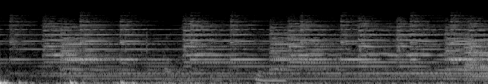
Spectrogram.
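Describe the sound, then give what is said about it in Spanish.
Church bells in Teruel, Spain, peal at midday in protest against depopulation, in a rapid, overlapping cascade, their bright ringing tones sustained and layered over one another, fairly loud and steady throughout, with a faint low background rumble. “Así han sonado las campanas este mediodía en Teruel.”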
